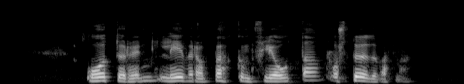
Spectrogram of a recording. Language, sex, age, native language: Icelandic, male, 40-49, Icelandic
